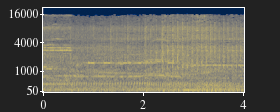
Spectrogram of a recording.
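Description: Motorcycle engine running while riding slowly through traffic: a fast, steady, even pulsing putter heard from on the bike.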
